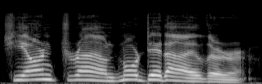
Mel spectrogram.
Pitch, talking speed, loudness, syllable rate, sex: 175 Hz, 135 wpm, -16 LUFS, 3.2 syllables/s, male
